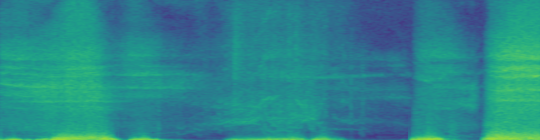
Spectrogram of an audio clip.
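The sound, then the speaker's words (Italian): A voice imitates a wolf huffing and blowing hard at a brick house, in several forceful, breathy gusts separated by short pauses. “Il lupo soffiò e risoffiò, restando sconcertato, oltre che senza fiato.”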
